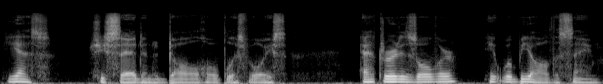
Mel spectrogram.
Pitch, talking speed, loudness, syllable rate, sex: 100 Hz, 180 wpm, -20 LUFS, 5.0 syllables/s, male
